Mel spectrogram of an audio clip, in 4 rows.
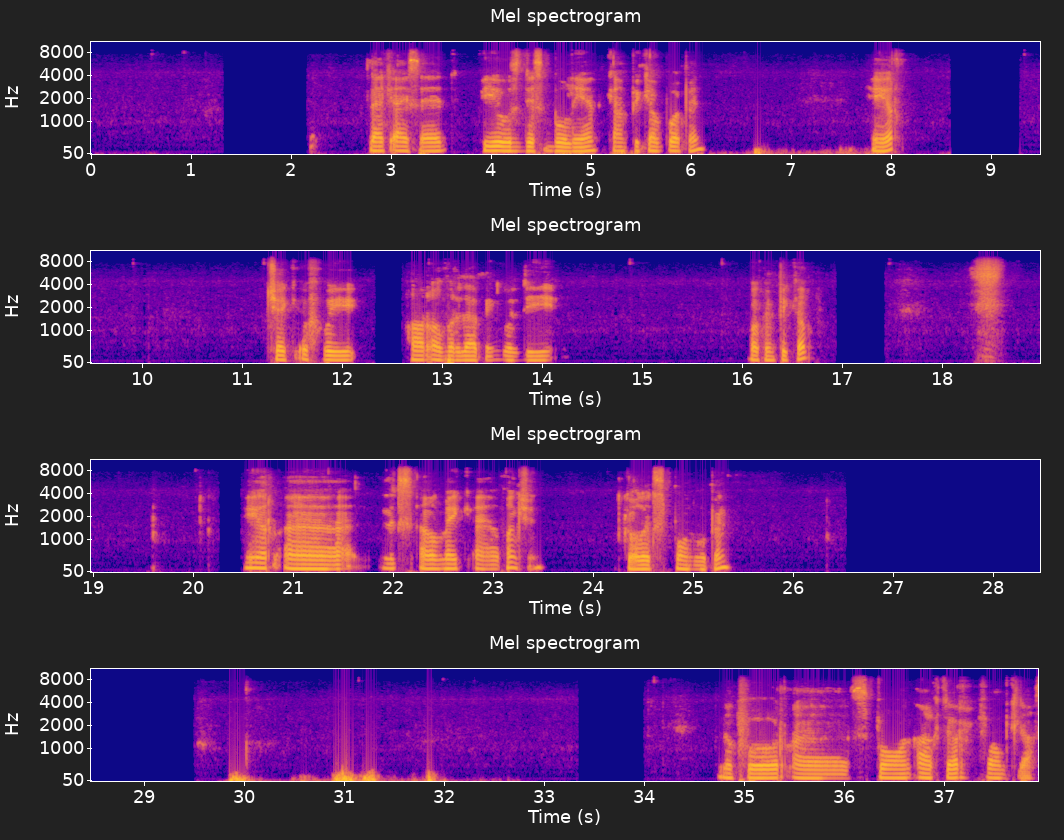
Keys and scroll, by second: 11.5 typing, 24.9-29.6 typing, 29.9 Return, 35.9-37.9 typing.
